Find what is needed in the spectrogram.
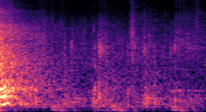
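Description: Faint thuds and shuffles of bodies and bare feet moving on foam grappling mats, a few soft knocks after a short burst at the start.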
